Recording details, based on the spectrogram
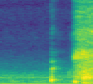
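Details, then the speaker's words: Nose blowing sets off a sneeze: a short indrawn breath, then one loud, explosive sneeze. "Sometimes blowing my nose will actually make me sneeze. And I'm not sure if it's going to happen this time, but it kind of feels like it."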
